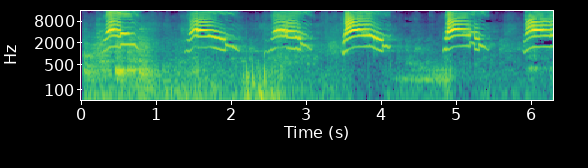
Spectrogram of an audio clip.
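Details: Kitten crying for its mother indoors: six loud, high-pitched meows, each rising then falling, repeated roughly once a second, with faint rustling between cries.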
